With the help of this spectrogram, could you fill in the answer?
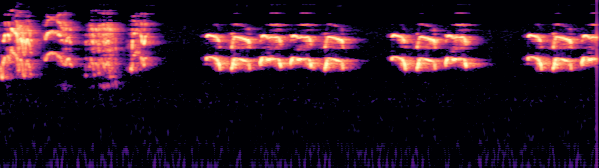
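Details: Mouse giving a rough, chattering squeal at first, then clean repeated high squeaks in runs of three or four, each run separated by a brief silence.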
